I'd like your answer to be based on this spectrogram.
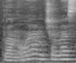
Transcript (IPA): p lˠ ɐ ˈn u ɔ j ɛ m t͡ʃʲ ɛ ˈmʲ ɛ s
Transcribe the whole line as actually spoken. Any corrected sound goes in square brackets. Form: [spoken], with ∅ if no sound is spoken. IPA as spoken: p lˠ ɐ ˈn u ɔ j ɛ m t͡ʃʲ ɛ ˈmʲ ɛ s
